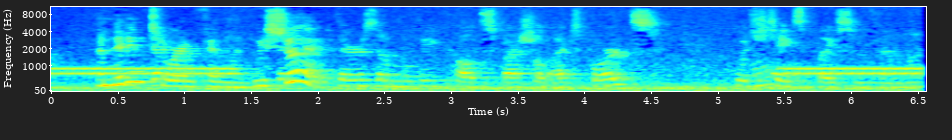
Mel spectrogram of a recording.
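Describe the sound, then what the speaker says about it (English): A telephone rings with steady electronic tones at the start and again near the end, sounding under continuous conversation between two people talking about knitting. "Sorry about the phone ringing."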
